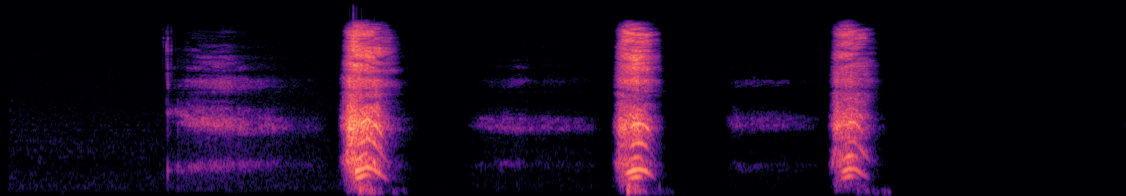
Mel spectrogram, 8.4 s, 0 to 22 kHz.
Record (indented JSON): {
  "exhalation_length": "8.4 s",
  "exhalation_amplitude": 30122,
  "exhalation_signal_mean_std_ratio": 0.23,
  "survey_phase": "beta (2021-08-13 to 2022-03-07)",
  "age": "45-64",
  "gender": "Female",
  "wearing_mask": "No",
  "symptom_cough_any": true,
  "symptom_runny_or_blocked_nose": true,
  "symptom_shortness_of_breath": true,
  "symptom_fatigue": true,
  "symptom_fever_high_temperature": true,
  "symptom_headache": true,
  "symptom_change_to_sense_of_smell_or_taste": true,
  "symptom_loss_of_taste": true,
  "symptom_onset": "5 days",
  "smoker_status": "Never smoked",
  "respiratory_condition_asthma": false,
  "respiratory_condition_other": false,
  "recruitment_source": "Test and Trace",
  "submission_delay": "1 day",
  "covid_test_result": "Positive",
  "covid_test_method": "ePCR"
}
